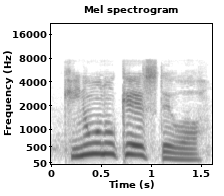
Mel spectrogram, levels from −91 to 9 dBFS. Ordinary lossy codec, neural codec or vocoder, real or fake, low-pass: none; none; real; none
